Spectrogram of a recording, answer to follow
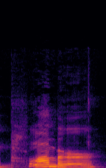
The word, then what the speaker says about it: plumber: alright plum a plumber since that mb is in the middle of the words sometimes it gives people problems they try to pronounce it a plumber is someone who knows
